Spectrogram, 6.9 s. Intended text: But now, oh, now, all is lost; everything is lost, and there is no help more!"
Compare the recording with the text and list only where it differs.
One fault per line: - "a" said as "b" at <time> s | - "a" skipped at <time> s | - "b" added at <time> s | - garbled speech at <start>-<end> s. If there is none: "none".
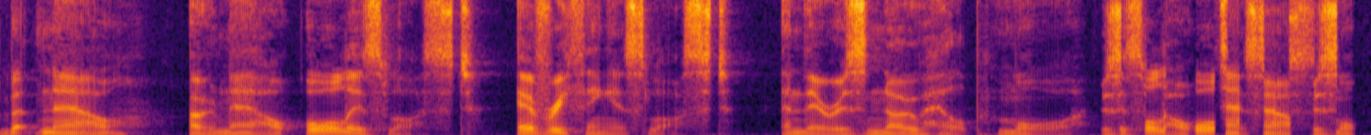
- garbled speech at 5.5-6.8 s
